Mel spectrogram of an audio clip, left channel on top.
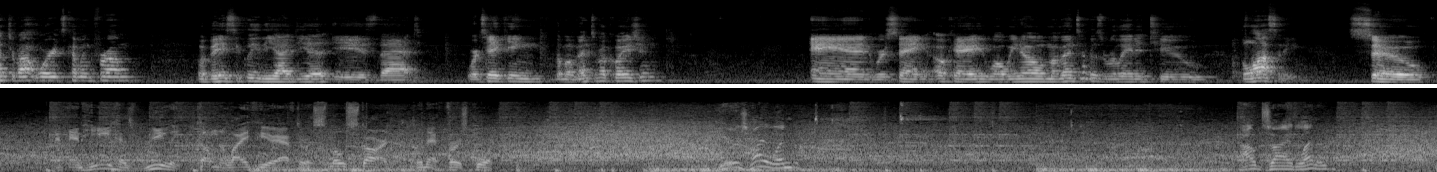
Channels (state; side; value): different; both; correlation -0.01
